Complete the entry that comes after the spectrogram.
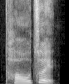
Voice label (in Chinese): "陶醉", Chinese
